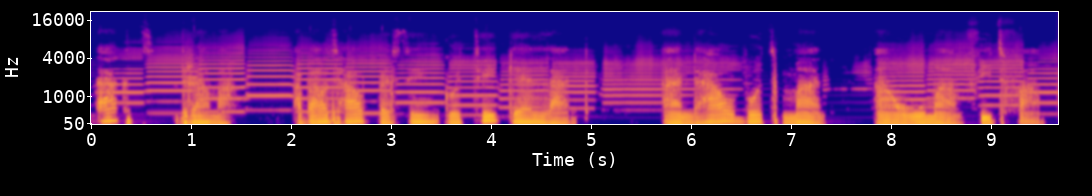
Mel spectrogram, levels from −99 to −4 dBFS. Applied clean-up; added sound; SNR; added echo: classical method spectral subtraction.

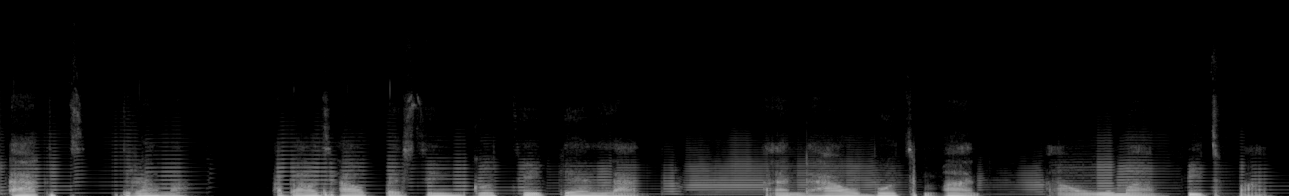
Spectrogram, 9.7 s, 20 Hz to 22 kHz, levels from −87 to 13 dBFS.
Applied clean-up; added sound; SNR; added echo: neural mask model RNNoise.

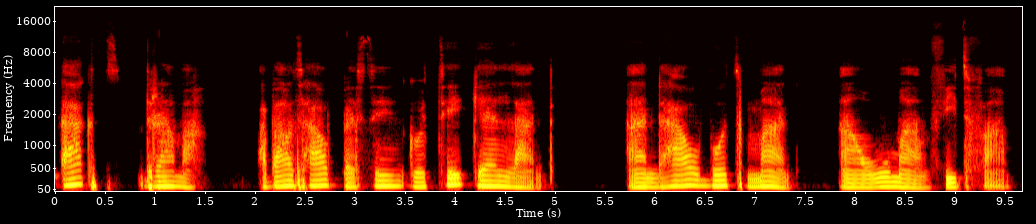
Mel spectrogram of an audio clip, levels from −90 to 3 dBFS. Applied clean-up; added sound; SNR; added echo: neural mask model Resemble Enhance denoiser.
